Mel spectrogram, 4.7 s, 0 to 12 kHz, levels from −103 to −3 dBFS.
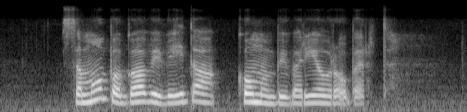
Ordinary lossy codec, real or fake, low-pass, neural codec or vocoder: Opus, 16 kbps; real; 7.2 kHz; none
